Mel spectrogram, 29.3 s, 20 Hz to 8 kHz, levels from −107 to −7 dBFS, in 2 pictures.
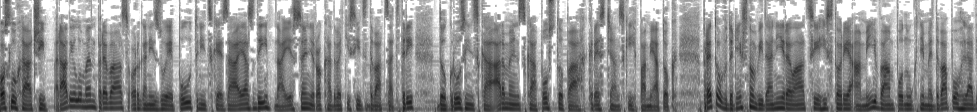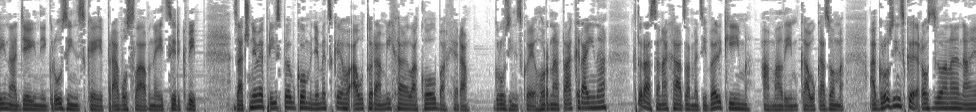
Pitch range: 100-125 Hz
